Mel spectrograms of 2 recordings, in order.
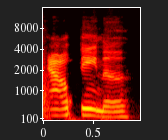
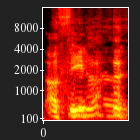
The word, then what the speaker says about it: Athena: I love that you call her Althena. I'm sorry. What's like your name wrong and it's in my head? That's your name, but okay. What's her name? Athena, because it's like the Greek goddess.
